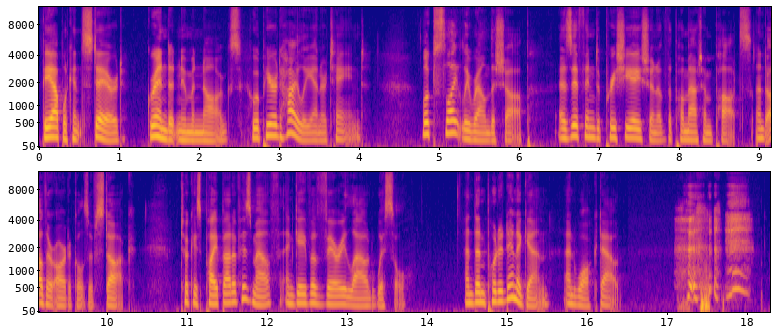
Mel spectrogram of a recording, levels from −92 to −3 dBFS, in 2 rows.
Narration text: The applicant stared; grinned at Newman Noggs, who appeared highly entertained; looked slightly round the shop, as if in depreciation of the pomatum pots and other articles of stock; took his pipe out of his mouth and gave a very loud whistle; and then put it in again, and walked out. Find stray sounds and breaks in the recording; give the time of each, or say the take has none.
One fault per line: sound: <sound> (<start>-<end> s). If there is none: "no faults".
sound: laugh (17.1-18.1 s)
